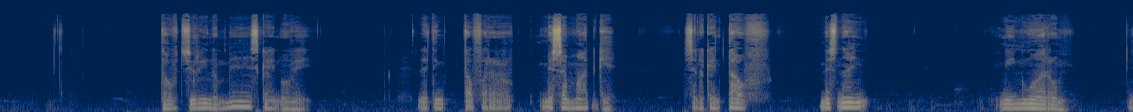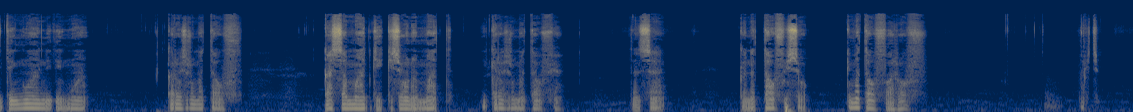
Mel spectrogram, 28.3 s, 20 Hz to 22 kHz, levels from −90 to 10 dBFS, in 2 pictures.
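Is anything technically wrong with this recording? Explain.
No, the speech recording has no audible technical faults at any point.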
